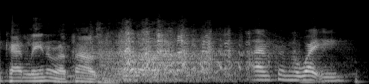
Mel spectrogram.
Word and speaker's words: Hawaii: I'm from Hawaii. Hawaii? Is that the correct pronunciation? I thought it was Hawaii.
